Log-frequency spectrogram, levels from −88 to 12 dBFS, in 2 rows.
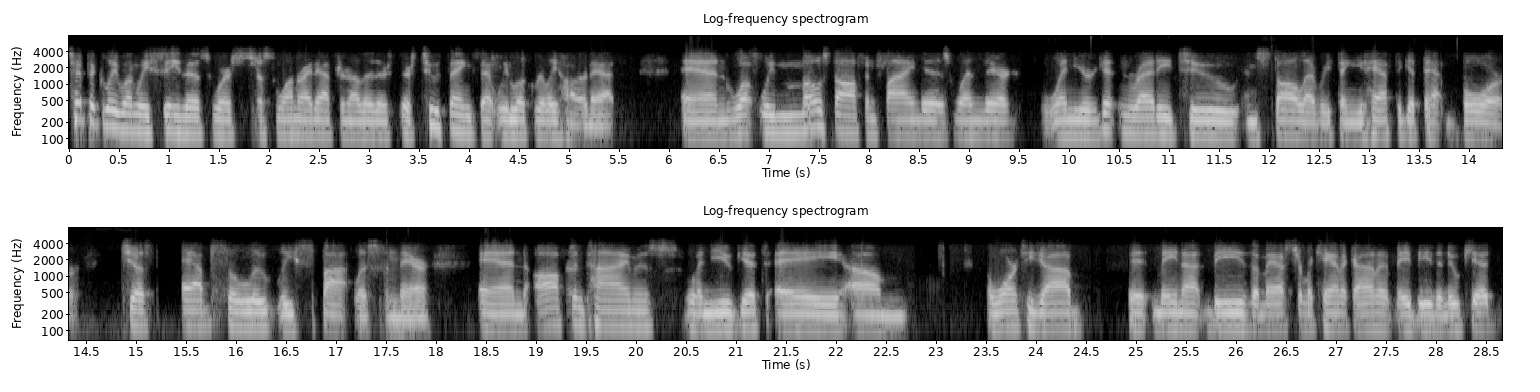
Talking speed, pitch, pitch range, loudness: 155 wpm, 110 Hz, 105-120 Hz, -17 LUFS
